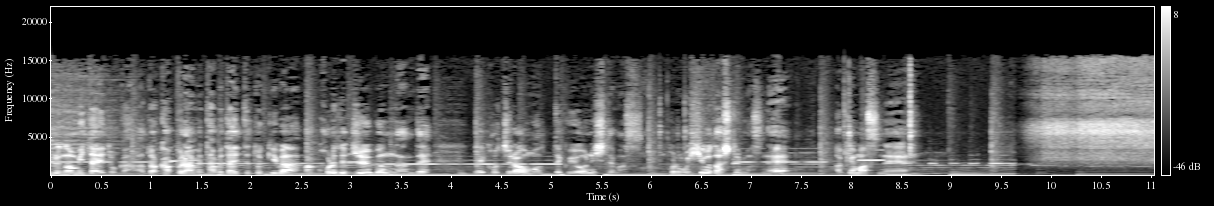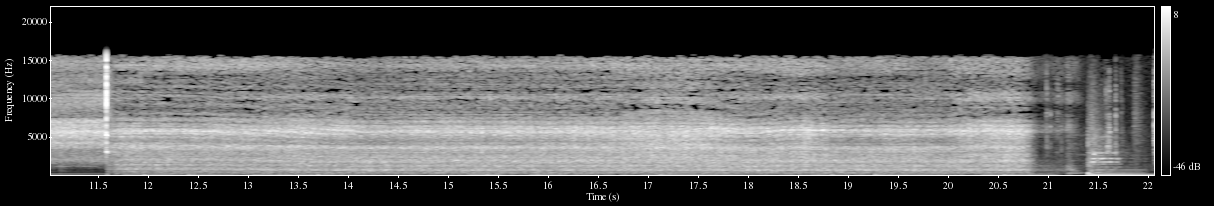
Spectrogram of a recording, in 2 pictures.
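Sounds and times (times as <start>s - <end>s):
gas burner rushing hiss: 9.7s - 21.1s
gas hissing from valve: 9.7s - 21.1s
stove igniter click: 11.4s - 21.1s.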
